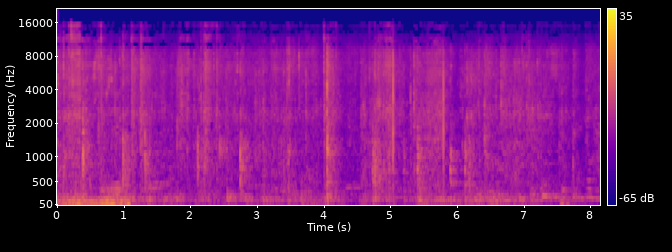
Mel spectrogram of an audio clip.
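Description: Footsteps on a wooden parquet floor, with scattered sharp taps and faint voices of other people in the room. A low rumble stops about a second in.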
